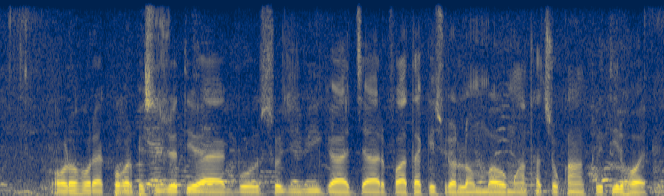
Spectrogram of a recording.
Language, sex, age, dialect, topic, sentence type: Bengali, male, 18-24, Standard Colloquial, agriculture, statement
